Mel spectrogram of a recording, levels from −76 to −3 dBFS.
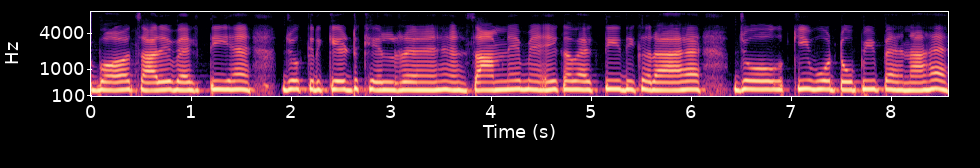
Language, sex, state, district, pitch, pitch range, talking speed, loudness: Hindi, female, Jharkhand, Deoghar, 245 Hz, 235-255 Hz, 145 wpm, -12 LUFS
